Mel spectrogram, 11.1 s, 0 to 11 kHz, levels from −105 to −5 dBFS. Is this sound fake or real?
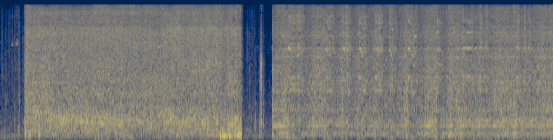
fake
